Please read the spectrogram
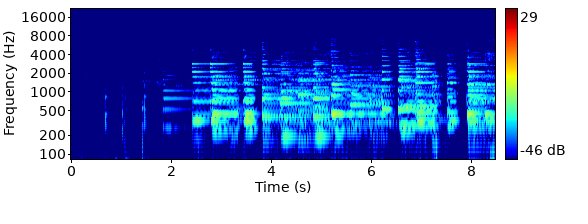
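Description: A few faint clicks and knocks, then about two seconds in a piano starts playing chords: the instrumental introduction to a special song, with no singing yet.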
